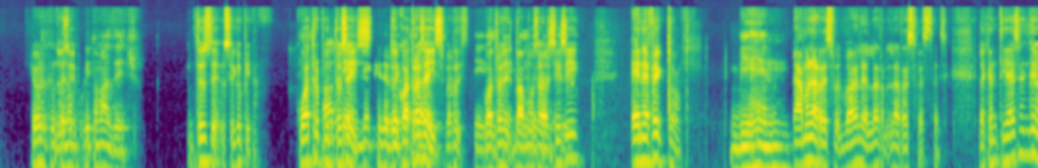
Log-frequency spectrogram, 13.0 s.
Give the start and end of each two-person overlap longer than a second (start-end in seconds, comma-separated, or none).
4.0-7.1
